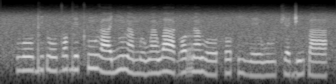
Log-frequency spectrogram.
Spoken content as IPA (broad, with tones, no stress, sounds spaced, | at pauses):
β oː˨ d i˨ ɗ oː˨ d ɔ˦ d e˦ tʰ ũ˦ ɣ aː˨ ɲ ũ˦ l ã˨ m ʊ˨ w ã˦ w aː˦˨ ɡ ɔ˦ r ã˦ β oː˨ h o˦ h i˦˨ β eː˨ w uː˨ t͡ʃ ɛ˦ d͡ʒ ĩ˦ k͡p aː˦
